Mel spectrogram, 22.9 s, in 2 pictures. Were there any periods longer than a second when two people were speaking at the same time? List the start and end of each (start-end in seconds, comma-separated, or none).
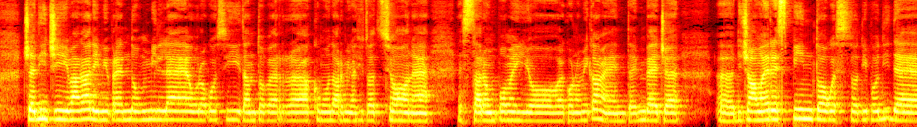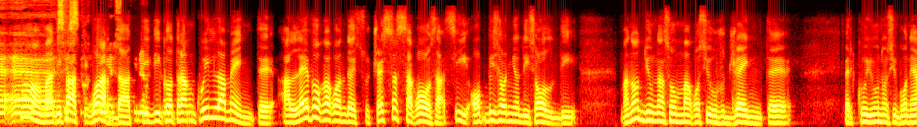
11.7-13.9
